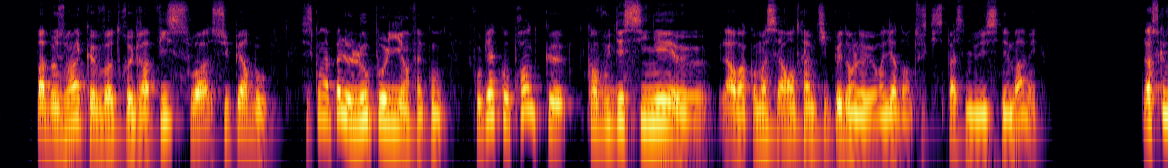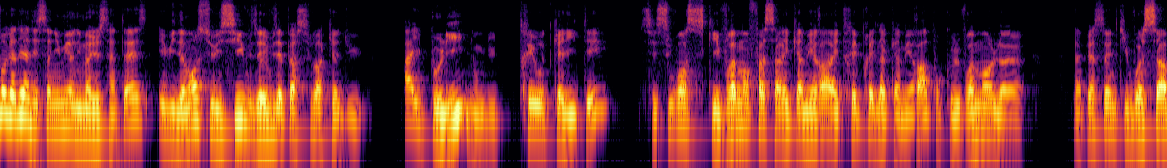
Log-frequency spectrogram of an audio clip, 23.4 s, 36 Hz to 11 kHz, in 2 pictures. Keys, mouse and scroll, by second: 0.1-2.0 scroll up 2, 2.0 scroll up 1.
